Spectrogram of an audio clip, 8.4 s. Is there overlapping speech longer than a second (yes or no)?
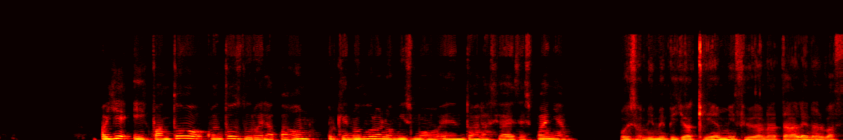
no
